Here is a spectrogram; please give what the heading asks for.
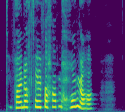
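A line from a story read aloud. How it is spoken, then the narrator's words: Speaking through sobs. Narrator (German): sagte Angelina zwischen ihren Schluchzern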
